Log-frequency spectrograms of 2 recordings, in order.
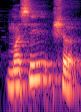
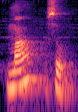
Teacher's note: म को ज्यादा समय देना है तो अपने आप क्या होगा सु पर ह्रस्व छोटी मात्रा होगी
